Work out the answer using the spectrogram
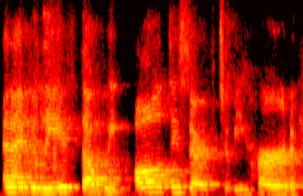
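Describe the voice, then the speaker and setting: A woman from Cuba hosts a live-stream talk show, chatty and upbeat, repeatedly saying "okay" to her viewers as she checks in. Her mid-range voice has fairly even intonation and a normal speed. The recording sounds muffled and echoey.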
